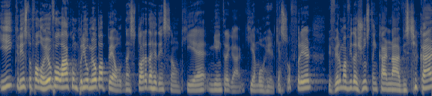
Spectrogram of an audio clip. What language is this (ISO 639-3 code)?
por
